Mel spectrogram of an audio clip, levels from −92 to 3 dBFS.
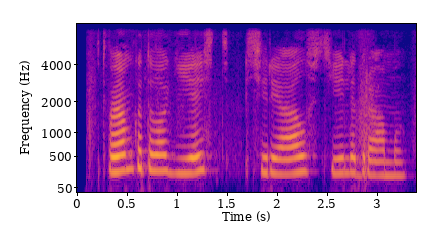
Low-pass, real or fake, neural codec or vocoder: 7.2 kHz; real; none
